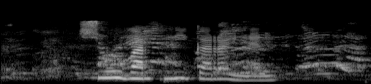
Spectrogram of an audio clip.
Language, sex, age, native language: Icelandic, female, 8, Icelandic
